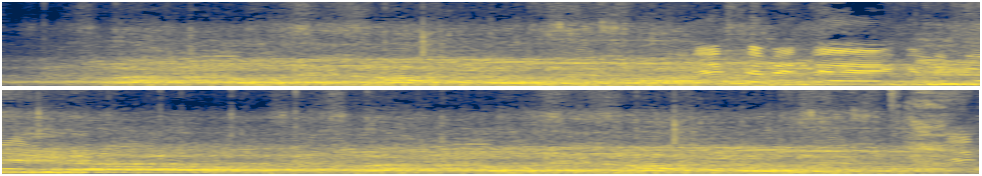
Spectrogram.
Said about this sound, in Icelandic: Hlustið bara á óvildarmenn Ronaldos í stúkunni.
